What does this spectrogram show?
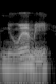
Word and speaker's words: Noemi: I always remember how she pronounced her name, Noemi, You know what and, I mean?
